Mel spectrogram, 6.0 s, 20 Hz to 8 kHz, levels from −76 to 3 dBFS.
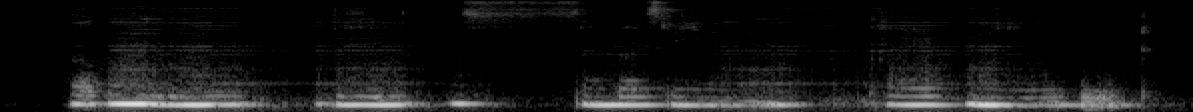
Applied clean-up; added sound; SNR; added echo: neural separator model SepFormer DNS4.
